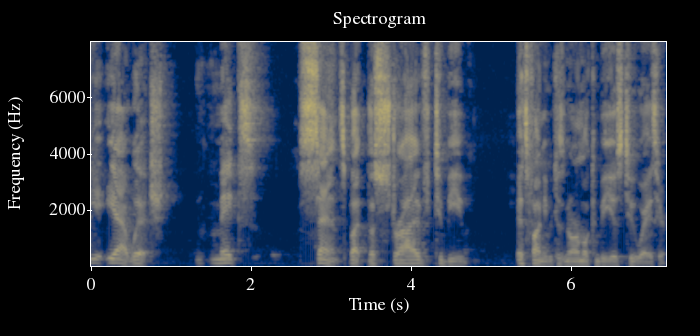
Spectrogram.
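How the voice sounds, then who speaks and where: A man with a plain, everyday voice talks at a fairly slow pace, his pitch medium and its variation ordinary. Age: 50s. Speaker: podcast host, former pro cyclist. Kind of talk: casual interview conversation.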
